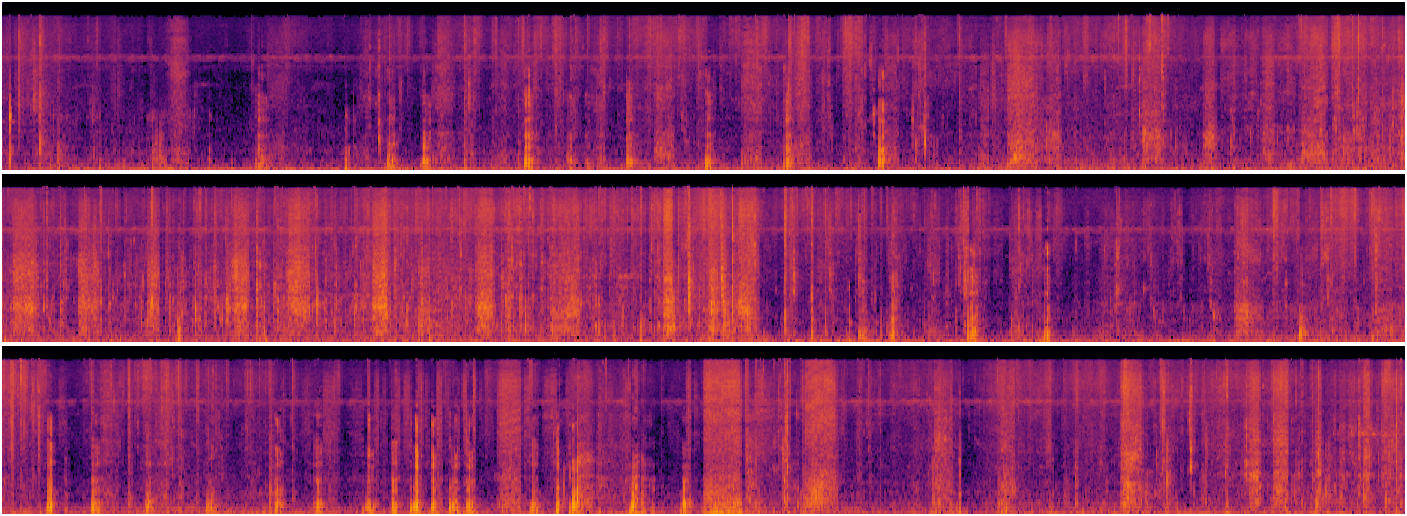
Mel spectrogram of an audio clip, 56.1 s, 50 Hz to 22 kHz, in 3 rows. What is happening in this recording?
Stereo Recording of Pig Breathing Close-up with Zoom H4N's own In-Built Microphone.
